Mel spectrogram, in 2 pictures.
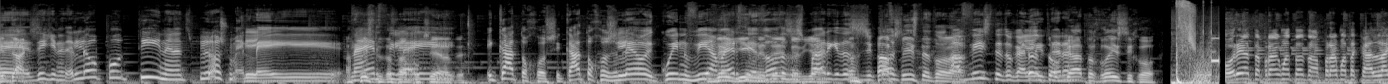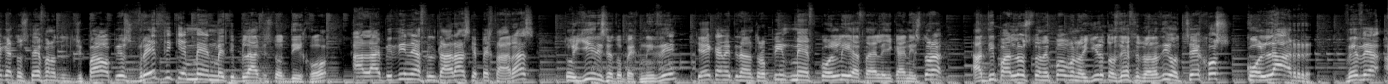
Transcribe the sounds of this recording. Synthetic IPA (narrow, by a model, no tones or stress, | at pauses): d̪ɐðeʝine̞t̪ele̞opot̪iinenɐt̪i̥spliɾo̞sumeleinɐfisetɾeθt̪ilɐisseɾɐ̰t̪eikɐt̪o̞xo̞sikɐt̪o̞xo̞sle̞o̞ikwinviɐðeeɾʝiieneðoenɐs̬ɐsʝpɐɾiceðɐsɐsikosfist̪et̪o̞ɾɐɐfis̬t̪et̪okɐlitt̪oɾɡɐt̪oxoisixo̞̰ | o̞ɾe̞ɐt̪ɐpɾɐɣmɐt̪ɐt̪ɐpɾɐɣmɐt̪ɐkɐlɐʝɐt̪o̞st̪e̞fɐno̞t̪ud͡zipɐoːpio̞zvɾe̞θice̞me̞nme̞t̪iblɐt̪ist̪o̞nd̪ixo̞ɐlɐe̞piðiineɐθlt̪ɐɾɐsce̞pext̪ɐɾɐs | t̪o̞ʝiɾise̞t̪o̞pe̞xniðice̞e̞kɐne̞t̪inɐnɐt̪ɾo̞pime̞ːfko̞liɐθɐe̞leʝekɐnist̪o̞ɾɐ | ɐ̰nd̪ipɐlo̞st̪o̞ne̞po̞me̞no̞ʝiɾo̞t̪o̞ðe̞ft̪e̞ɾoðilɐðio̞t͡se̞xo̞s | ko̞lɐɾ | ve̞ve̞ɐ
